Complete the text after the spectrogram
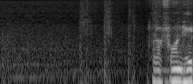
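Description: Footsteps thud on gravel.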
